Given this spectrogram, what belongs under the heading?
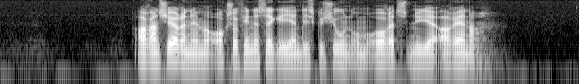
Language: Norwegian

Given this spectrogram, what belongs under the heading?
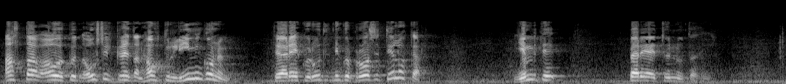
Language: Icelandic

